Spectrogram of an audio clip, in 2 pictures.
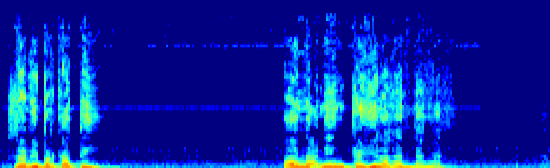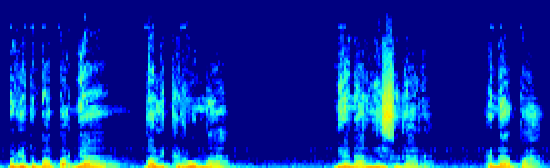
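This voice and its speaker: Male pastor, dark husky voice, dramatic storytelling sermon. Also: unhurried, pauses often. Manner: storytelling preacher, swings from loud high outbursts to hushed tones. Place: church hall.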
